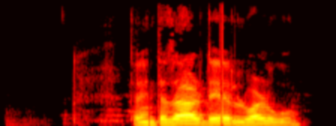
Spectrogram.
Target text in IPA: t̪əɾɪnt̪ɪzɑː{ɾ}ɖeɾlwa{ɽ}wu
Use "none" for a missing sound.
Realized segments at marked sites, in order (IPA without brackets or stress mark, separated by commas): ɾ, ɽ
